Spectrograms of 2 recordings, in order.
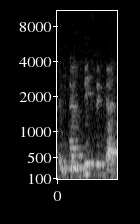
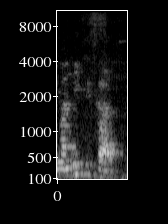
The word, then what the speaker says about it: Magnificat: Anyway, it's not called the Magnificat, it's called the Magnificat. When you pronounce it, you don't pronounce the G.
